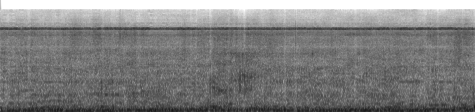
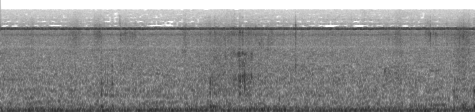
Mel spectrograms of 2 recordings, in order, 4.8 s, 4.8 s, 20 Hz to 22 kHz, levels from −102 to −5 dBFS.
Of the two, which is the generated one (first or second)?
first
